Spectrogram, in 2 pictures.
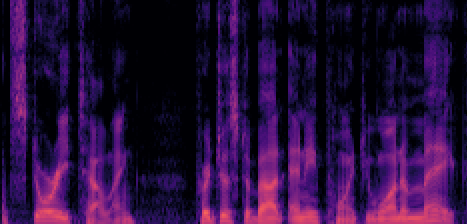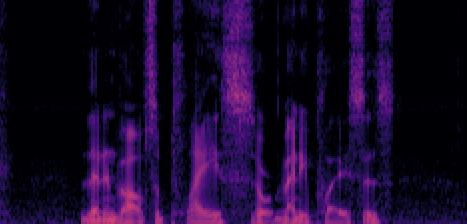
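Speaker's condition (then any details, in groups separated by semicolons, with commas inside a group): No condition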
